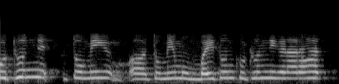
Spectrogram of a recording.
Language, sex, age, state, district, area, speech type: Marathi, female, 30-45, Maharashtra, Kolhapur, urban, conversation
